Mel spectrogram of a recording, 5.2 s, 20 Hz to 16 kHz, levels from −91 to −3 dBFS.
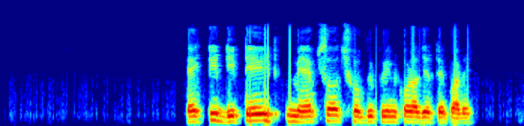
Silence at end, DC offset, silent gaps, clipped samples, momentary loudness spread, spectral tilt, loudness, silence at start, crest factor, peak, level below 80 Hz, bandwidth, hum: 0.55 s; under 0.1%; none; under 0.1%; 5 LU; -8 dB/octave; -17 LUFS; 1.85 s; 14 dB; -4 dBFS; -52 dBFS; 7.4 kHz; none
